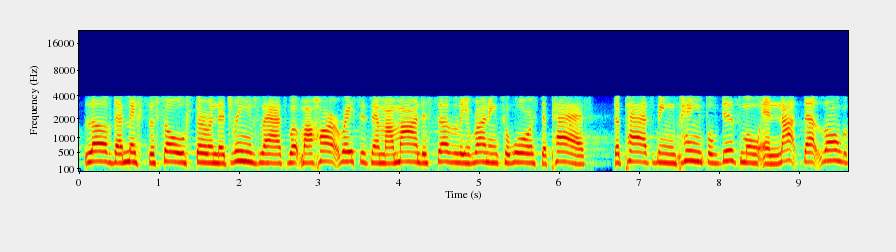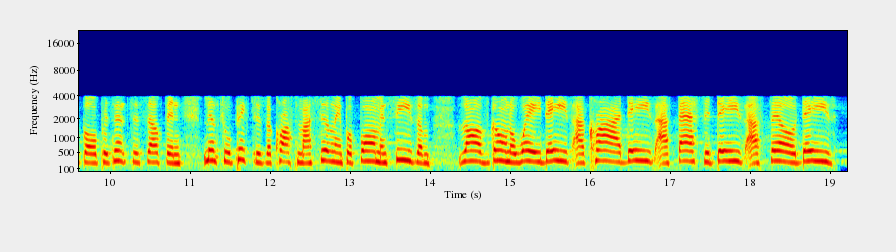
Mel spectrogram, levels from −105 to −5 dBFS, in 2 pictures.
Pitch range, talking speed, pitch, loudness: 225-265 Hz, 175 wpm, 245 Hz, -17 LUFS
